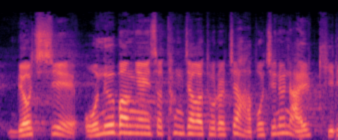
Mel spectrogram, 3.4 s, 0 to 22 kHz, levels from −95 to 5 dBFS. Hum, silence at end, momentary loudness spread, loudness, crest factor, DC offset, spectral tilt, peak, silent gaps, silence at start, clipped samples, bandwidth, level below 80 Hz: none; 0 s; 7 LU; -19 LUFS; 18 dB; under 0.1%; -3.5 dB/octave; 0 dBFS; none; 0.1 s; under 0.1%; 15.5 kHz; -58 dBFS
